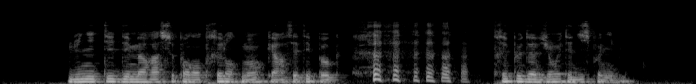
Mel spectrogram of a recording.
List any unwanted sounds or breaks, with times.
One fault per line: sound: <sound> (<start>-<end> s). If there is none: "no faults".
sound: laugh (3.5-4.7 s)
